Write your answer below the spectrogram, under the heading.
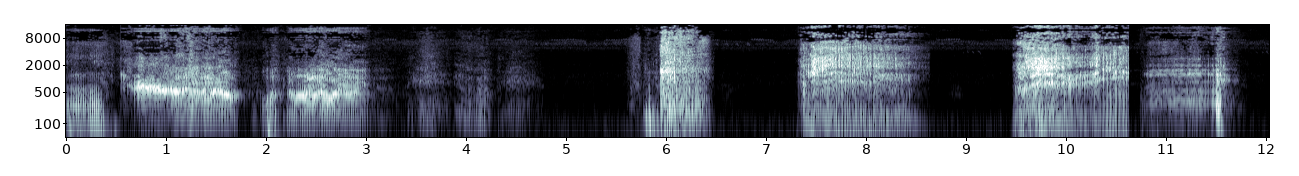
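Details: Leopard giving deep, rasping, harmonic growl-roars over the first three seconds, then softer grunts, followed by three separate harsh, hissing snarl bursts with silent gaps between them and a final short growl.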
